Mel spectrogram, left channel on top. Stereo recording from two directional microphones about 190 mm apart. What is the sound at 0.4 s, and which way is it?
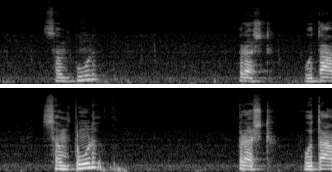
Speech, 45° right (ahead or behind).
